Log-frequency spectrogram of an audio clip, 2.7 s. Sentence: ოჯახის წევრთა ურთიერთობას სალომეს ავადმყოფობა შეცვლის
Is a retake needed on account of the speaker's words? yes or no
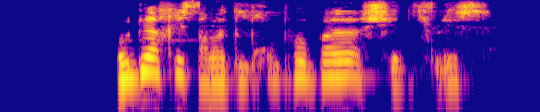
yes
